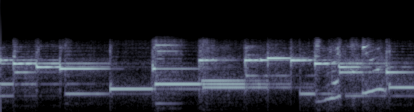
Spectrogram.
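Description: Battery-powered musical Christmas tree decoration playing a tinny electronic melody through its small speaker, one clean beeping note after another, with a short sliding note about three seconds in.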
